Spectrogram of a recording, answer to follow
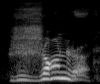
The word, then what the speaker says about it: genre: its genre genre now pay attention to me i'm not saying neither am i saying a show i'm kind of saying a sound which is a mix of a jar and a shirt which is a r it's called a genre okay now there are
